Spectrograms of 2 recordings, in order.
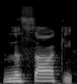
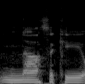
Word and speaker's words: Misaki: pronouncing my username incorrectly it's misaki the character's name is not but just like the rapper yeah but he is not you pronounce the S I could see no way wasn't it is original yeah but um it's misaki it's not NASA key or NASA NASA misaki II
